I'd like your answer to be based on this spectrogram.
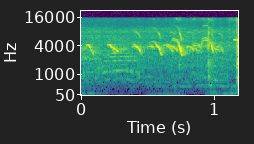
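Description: Day-old native village chicks peep in quick, high, repeated chirps, several small calls overlapping at close range in a short, busy burst.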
